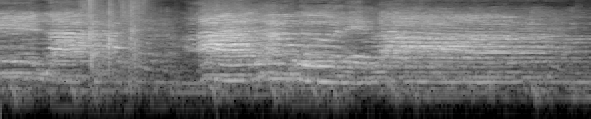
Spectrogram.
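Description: A group of young children singing together into a microphone, getting louder about two seconds in.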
